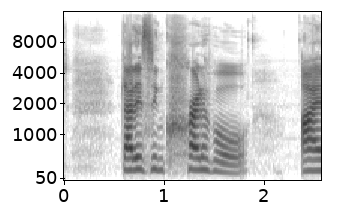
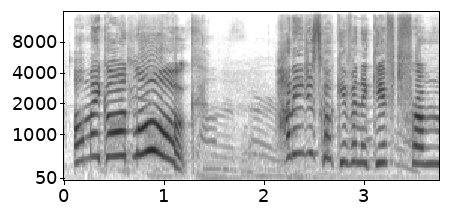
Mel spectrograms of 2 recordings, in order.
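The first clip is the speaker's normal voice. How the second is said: high, loud, stretched gasp of surprise; sudden excited squeal; surprised; 12 semitones higher, 6 dB louder than usual. Real, not acted. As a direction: shriek it in real delight.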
